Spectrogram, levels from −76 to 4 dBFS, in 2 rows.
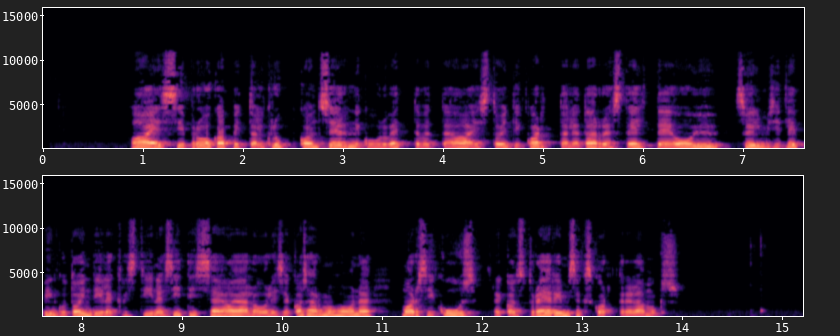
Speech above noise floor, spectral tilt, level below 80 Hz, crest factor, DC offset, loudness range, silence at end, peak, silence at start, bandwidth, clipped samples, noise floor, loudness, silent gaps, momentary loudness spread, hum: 50 dB; -5 dB/octave; -62 dBFS; 16 dB; under 0.1%; 3 LU; 1.25 s; 0 dBFS; 0.9 s; 11.5 kHz; under 0.1%; -66 dBFS; -17 LUFS; none; 9 LU; none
